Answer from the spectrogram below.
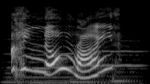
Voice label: excited; madoka; untildawn

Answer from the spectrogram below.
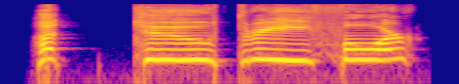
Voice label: voice english; teemo; league of legends

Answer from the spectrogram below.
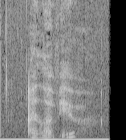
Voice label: female i love you

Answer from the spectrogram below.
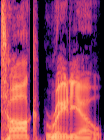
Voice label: talk radio voice

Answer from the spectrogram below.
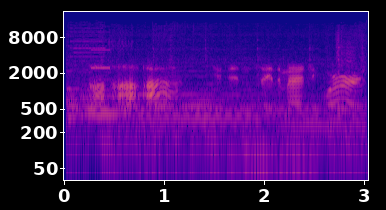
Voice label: ahahah; dennis nedry

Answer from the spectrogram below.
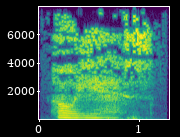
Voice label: "oh yes", male

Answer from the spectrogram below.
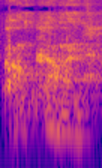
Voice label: im comin loud

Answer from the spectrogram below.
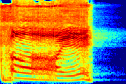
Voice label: awwww yeee

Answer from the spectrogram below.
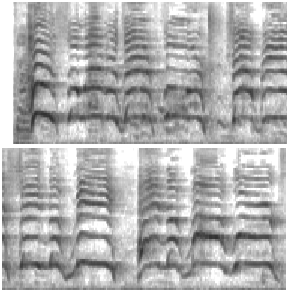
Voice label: child preacher

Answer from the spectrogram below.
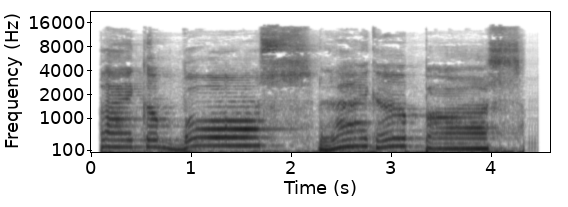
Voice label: autotune; chris smoove

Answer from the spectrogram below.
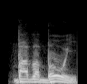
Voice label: bababooey sound effect

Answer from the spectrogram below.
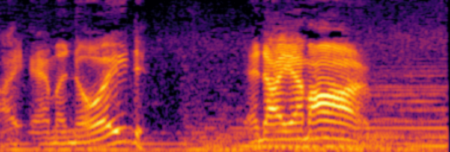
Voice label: annoyed

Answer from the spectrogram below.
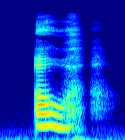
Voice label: oh cute anime girl voice

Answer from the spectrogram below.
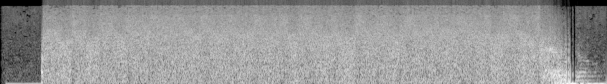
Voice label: very loud lol lol

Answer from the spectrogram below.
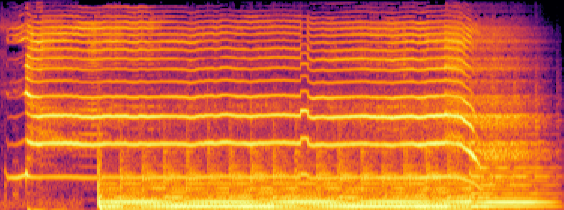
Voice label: teen noooo

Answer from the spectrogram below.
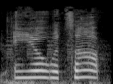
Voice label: female "hey whats up"

